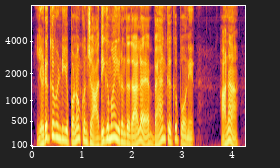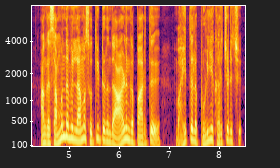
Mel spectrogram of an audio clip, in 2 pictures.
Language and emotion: Tamil, fearful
